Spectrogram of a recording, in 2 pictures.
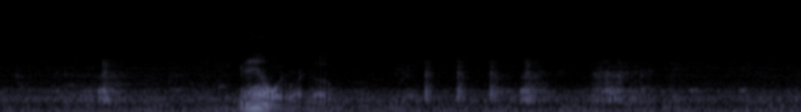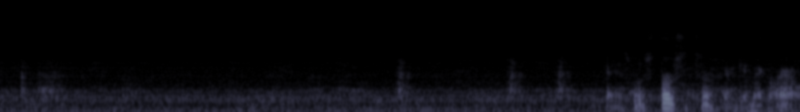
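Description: Short electronic menu blips sound now and then from a television speaker.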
